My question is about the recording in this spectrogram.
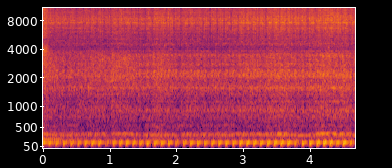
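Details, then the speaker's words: Motorcycle after fitting a new chain and sprocket set to replace a chain close to snapping: ticking idle with an even pulse about three times a second and no chain slap or rattle; the new chain now runs quiet. "So ayan guys, bali napakabit na natin yung bago nating kadena. And di na siya maingay guys."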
